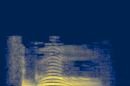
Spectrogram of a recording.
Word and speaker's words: school: 思也是我要引出的第一个词根因此把这个词根的中间塞进去一个字母 O 构成的 school 就是学习的场所学校注意在 school 当中字母 CH 音标是是清辅音但是呢，当我们把一个字母 S 放在它前面，这个 S 发 S 这样一个音的时候， CH 读音就要浊化成 G, G。来，跟我读，school school middle school 是中学，而 law school 是法学院。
